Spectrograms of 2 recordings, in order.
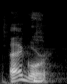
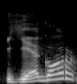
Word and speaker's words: Yegor: No, Yegor. That's the, let's say, the original version, like the how it's supposed to be called. Egor, it is more already changed for the convenience of people who cannot pronounce the ye.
